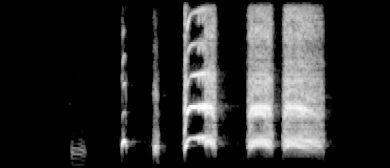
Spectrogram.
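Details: A Chinese francolin kept as a decoy calls to attract wild birds. Its phrase runs from a low falling note through two brief sharp notes into three loud, harsh, grating bursts within about two seconds.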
